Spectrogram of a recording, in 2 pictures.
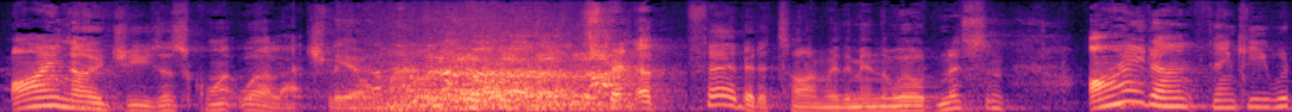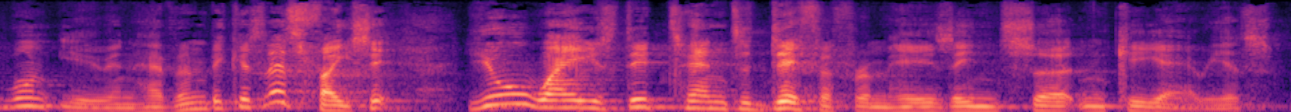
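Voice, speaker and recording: An actor playing a chatty, exasperated devil who runs hell, wry and dismissive, in a radio comedy. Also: male voice, on the high side, wildly swooping pitch, moderate pace, sharp tone, a little hiss or hum, full character voice. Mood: wry, impatient. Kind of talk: broadcast radio comedy acting.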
